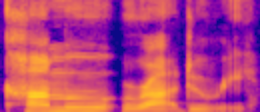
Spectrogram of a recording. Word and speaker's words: camaraderie: Pronounced kamu raduri. Kamu Raduri. That French influence on the final re sound is important for getting the articulation right.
